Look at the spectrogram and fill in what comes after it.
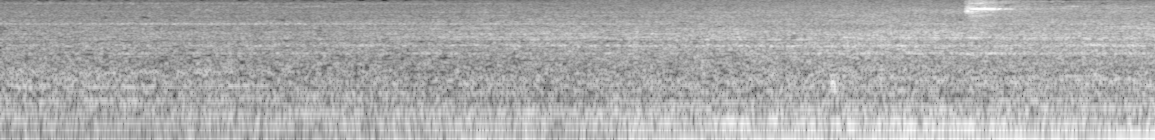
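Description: Avanti West Coast express passenger train running through the station at speed: a steady low rumble and hum of the passing coaches that grows gradually louder from about two seconds in, with one brief high squeak near the end.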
